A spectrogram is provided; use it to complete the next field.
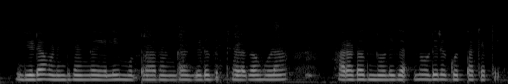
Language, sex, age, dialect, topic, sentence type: Kannada, female, 41-45, Dharwad Kannada, agriculture, statement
